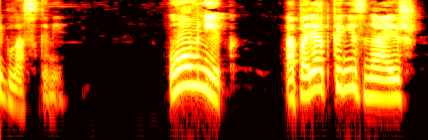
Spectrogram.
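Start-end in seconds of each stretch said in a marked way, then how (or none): 1.7-4.2 loud, high first word; angry shout. A narrator's reading. Clerk rebuking the old man, shouting. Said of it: "крикнул писарь".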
